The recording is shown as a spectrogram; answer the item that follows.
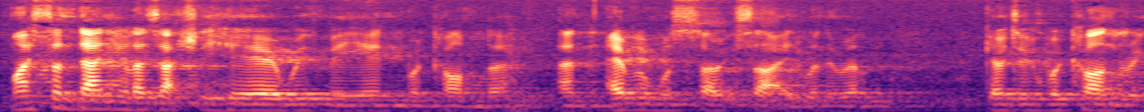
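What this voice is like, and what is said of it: English accent. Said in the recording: “I'm not from around here by my accent. ... Oh no, I'm actually from England, obviously.”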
